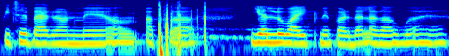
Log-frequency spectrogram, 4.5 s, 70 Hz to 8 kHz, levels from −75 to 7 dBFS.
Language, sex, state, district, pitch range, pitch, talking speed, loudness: Hindi, female, Bihar, West Champaran, 205-225 Hz, 215 Hz, 160 wpm, -22 LUFS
